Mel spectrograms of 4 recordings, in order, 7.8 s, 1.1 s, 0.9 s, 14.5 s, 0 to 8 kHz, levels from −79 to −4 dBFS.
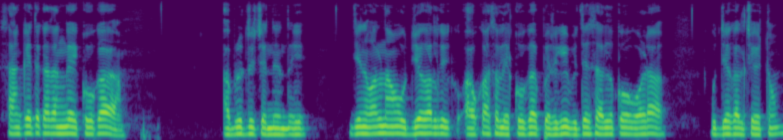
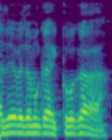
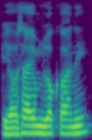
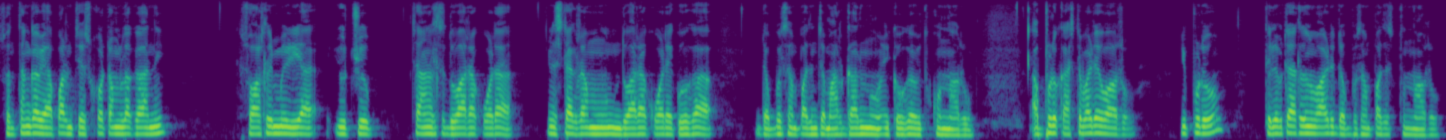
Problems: background sounds at intervals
